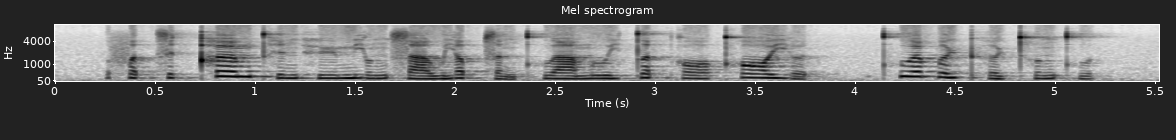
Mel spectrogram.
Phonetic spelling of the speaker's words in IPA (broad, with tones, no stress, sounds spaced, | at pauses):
f ɐ˧ t̚ s ɪ˧ k̚ pʰ œː˥ m t̪ʰ ɪ˨˧ ŋ h yː˨˧ m j ʊ˨˥ ŋ s aː˨˧ w j ɐ˥ p̚ s ɐ˨˩ ŋ kʷʰ aː˧ m uː˧ j t̪ ɐ˥ t̚ k ɔː˧ kʰ ɔː˥ j ɵ˨ t̚ | kʷʰ œː˥ p ɵ˧ ɥ pʰ ɵ˨˩ ɥ t̪ʰ ʊ˨˥ ŋ kʷʰ ɐ˨ k̚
